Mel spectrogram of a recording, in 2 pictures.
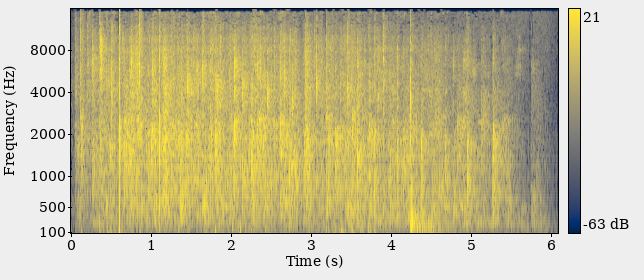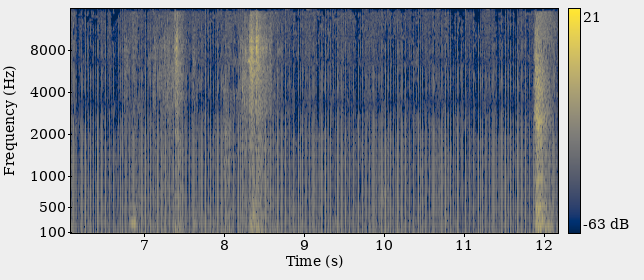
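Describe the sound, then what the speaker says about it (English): An audience at a town council meeting in Los Gatos breaks into loud, sustained applause for about six seconds, then it stops abruptly, leaving near silence with a few faint scattered claps. "Give him a round of applause."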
